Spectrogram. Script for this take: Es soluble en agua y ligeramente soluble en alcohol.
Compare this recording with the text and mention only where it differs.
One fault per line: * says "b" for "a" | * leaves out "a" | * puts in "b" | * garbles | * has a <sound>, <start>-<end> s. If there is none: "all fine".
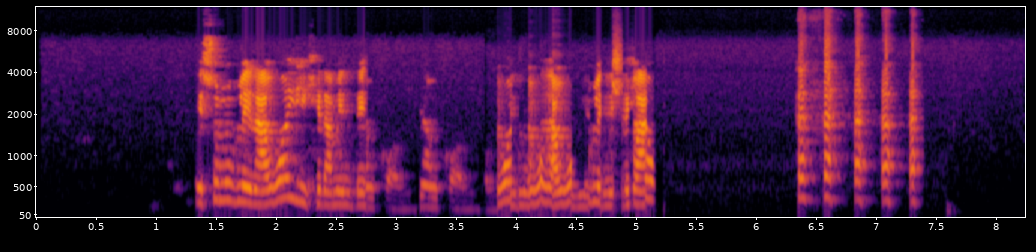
* says "alcohol" for "soluble"
* garbles
* has a laugh, 6.3-7.4 s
